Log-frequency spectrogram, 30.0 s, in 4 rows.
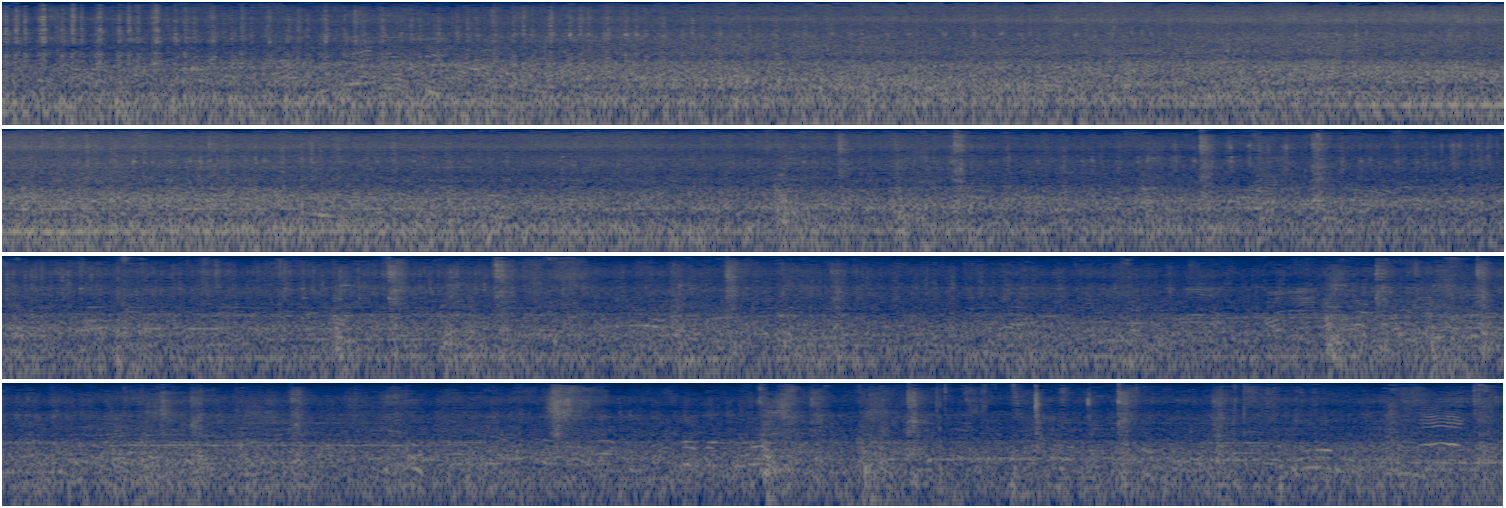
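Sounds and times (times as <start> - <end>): train wheels rumbling and clattering: 0.0 - 30.0.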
